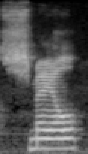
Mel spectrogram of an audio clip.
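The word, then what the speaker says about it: Smael: one of the senses well it's not spelled that way but it's pronounced that way yeah is it like smoke is it related to smoke Mundy he might be uh it's uh s-m-a-e-l smell Munden London okay oh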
